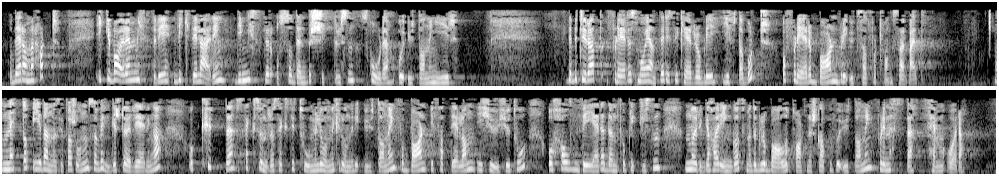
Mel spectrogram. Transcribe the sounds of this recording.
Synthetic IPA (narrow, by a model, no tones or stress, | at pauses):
ʔɔd̪ɛæɾœmːəɾhɑʈːʔɪkːəbɑːɾəmɪst̪əɖɪʋɪkt̪ɪlæːɾɪŋd̪ɪmɪst̪əɾɔsːɔd̪ɛnbəʂʏt̪ːəlsn̩skuːləɔʔʉːt̪̚d̪ɑnːɪŋjiːɾ | d̪ɛbət̪ʰyːɾɑt̪fleːɾəsmoːjɛnt̪əɾːɪsɪkʰeːɾəɾɔbliːjɪft̪ɑbʊʈːɔfleːɾəbɑːɳbliːʔʉːt̪sɑt̪ːfɔʈʰʋɑŋsɑɾbæ̰ɪd̪̥ | ɔnɛt̪ːɔpɪd̪ɛnːəsɪt̪ʋɑʂuːnn̩sɔʋɛlɡəʂʈ̪œɾəɾɛjeːɾɪŋɑʔɔkʰʉt̪ːəsɛkshʉnd̪ɾəɔsɛkst̪ɪt̪ʰuːmɪlɪuːnəɾkʰɾuːnəɾɪʔʉːt̪̚d̪ɑnːɪŋfɔɾbɑːɳɪfɑt̪ːɪəlɑnːɪçʉːəçʉːət̪ʰuːɔhɑlʋeːɾəd̪ɛnfɔɾpʰlɪk̚t̪əl̩sn̩nɔɾɡəɦɑɾɪŋɡɔt̪ːmɛd̪ɛɡlʊbɑːləpʰɑːʈɳəʂkɑːpəfɔɾʔʉːt̪̚d̪ɑnːɪŋfɔɖɪnɛst̪əfɛmo̰ːɾʔɑ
